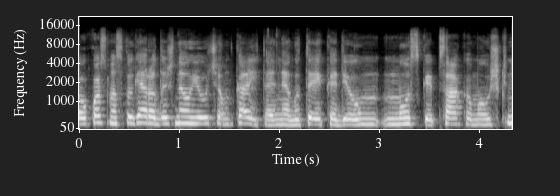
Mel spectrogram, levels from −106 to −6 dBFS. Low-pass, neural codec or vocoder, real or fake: 14.4 kHz; vocoder, 44.1 kHz, 128 mel bands, Pupu-Vocoder; fake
